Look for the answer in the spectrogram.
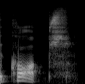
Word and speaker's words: corpse: Corps, C-O-R-P-S, corps là một sư đoàn. The medical corps là sư đoàn quân y. Số nhiều, đọc là corps. The Marine Corps, sư đoàn thủy quân lục chiến. Phân biệt với chữ corpse, C-O-R-P-S-E là xác chết. Vậy corps và corpse. Psychology, tâm lý. Psalm là thánh ca, P-S-A-L-M. Receipt, giấy biên lai, R-E-C-E-I-P-T. Coup, C-O-U-P, là một cuộc đảo chính.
